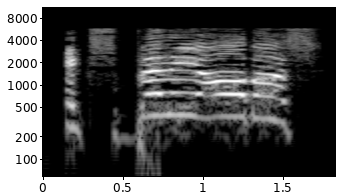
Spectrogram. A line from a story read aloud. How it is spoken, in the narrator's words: he roared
